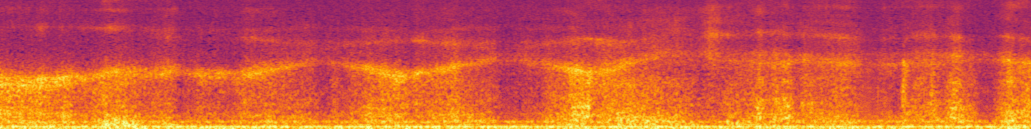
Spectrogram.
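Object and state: Nothing is struck.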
